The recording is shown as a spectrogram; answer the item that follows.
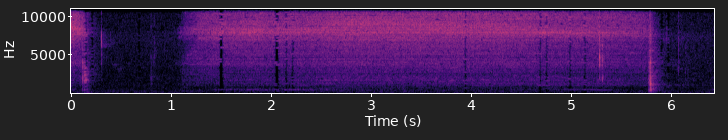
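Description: A long, hard draw on a Fogger V4 dual-coil rebuildable atomizer while it fires: a steady high hiss of air and vapour pulled through the open airflow for about five seconds. The draw is kept aggressive to keep the wicks wet and the juice feeding the coils. It ends suddenly with a short click.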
